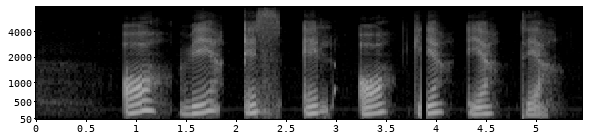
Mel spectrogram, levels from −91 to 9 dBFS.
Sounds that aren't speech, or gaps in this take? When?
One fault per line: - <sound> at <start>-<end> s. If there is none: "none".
- dropout at 3.8-3.9 s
